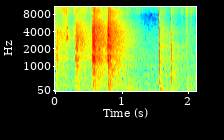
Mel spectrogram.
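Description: A deck of tarot cards being shuffled by hand: several quick papery slaps and riffles of the cards, the loudest a little after half a second in, with a couple more about a second and a half in.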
